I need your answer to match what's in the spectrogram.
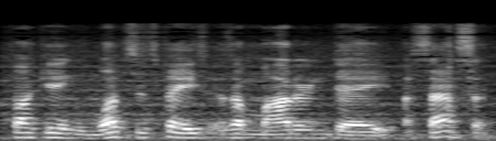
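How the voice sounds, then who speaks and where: This game livestreamer from Michigan, speaking in an American accent, is a man with a mid-range, slightly bright voice at a moderate pace. He rambles casually with friends, cracking sardonic jokes and swearing. The recording has a distant mic and music in the background.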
